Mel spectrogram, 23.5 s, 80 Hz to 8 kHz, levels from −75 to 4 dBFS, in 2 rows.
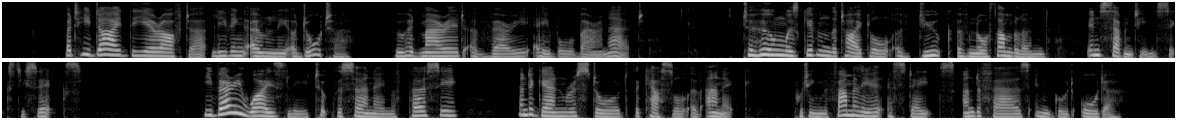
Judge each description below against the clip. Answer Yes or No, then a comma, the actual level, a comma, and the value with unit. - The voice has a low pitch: No, high, 190 Hz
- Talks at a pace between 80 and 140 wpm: Yes, slow, 135 wpm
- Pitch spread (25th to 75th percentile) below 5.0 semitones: No, average, 5.3 semitones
